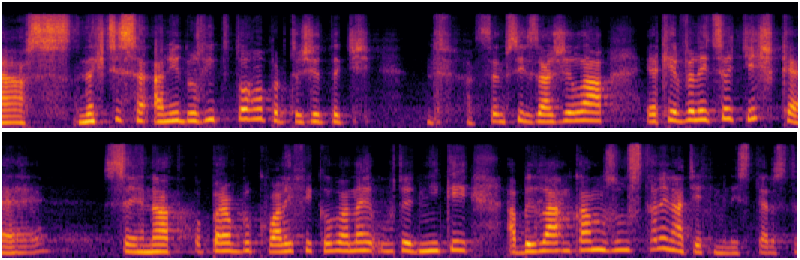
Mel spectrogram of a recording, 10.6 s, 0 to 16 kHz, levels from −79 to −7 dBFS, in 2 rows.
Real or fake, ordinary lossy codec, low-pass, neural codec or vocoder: fake; MP3, 64 kbps; 10.8 kHz; codec, 16 kHz in and 24 kHz out, 0.8 kbps, FocalCodec, streaming, 65536 codes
